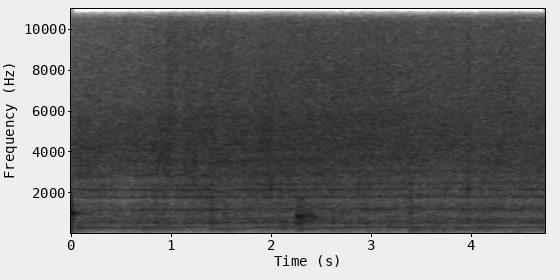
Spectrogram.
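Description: Ginger-garlic paste sizzling in hot peanut oil, a steady loud frying hiss, with a wooden spatula stirring it through the pan.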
